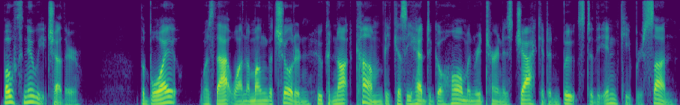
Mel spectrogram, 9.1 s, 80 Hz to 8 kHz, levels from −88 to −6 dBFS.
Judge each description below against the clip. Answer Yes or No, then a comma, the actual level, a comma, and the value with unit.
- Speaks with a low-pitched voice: Yes, low, 100 Hz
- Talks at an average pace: No, fast, 210 wpm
